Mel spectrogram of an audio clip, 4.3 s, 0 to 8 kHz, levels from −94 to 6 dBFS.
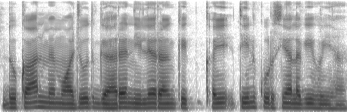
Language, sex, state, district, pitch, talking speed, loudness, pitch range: Hindi, male, Jharkhand, Palamu, 120 Hz, 180 wpm, -17 LUFS, 115-125 Hz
